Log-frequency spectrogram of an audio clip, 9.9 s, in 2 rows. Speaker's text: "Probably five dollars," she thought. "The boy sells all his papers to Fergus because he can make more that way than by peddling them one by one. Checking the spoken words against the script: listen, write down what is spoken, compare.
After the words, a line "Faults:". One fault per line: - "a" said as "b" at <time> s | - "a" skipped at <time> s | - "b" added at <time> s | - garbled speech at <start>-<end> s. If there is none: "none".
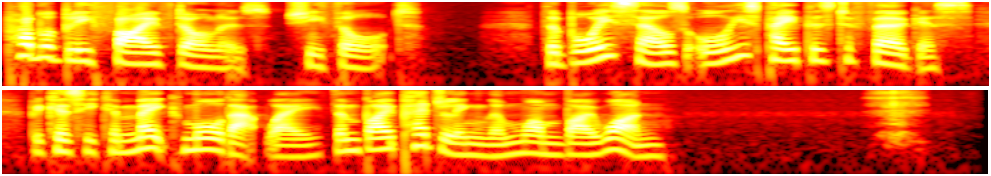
"Probably five dollars," she thought. "The boy sells all his papers to Fergus because he can make more that way than by peddling them one by one.
Faults:
none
